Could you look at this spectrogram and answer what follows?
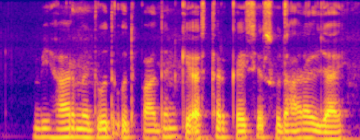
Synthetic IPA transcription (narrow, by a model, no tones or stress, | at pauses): biɦaːɾmẽd̪uːd̪ʱʊ̰t̪paːd̪ənkḛʔɐ̰st̪ʰəɾkɛːsesʊd̪ʱaːɾəld͡ʒaːeː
